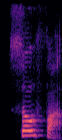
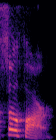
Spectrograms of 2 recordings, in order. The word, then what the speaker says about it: sofa: end with an r it's a schwa so sofa you know not so far but so far so far okay no r so far okay just so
